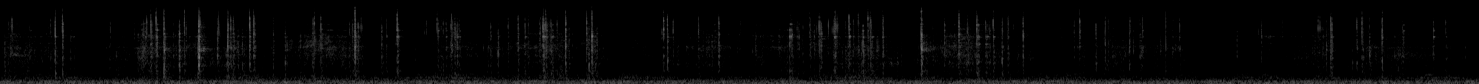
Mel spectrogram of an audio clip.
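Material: Wood.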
